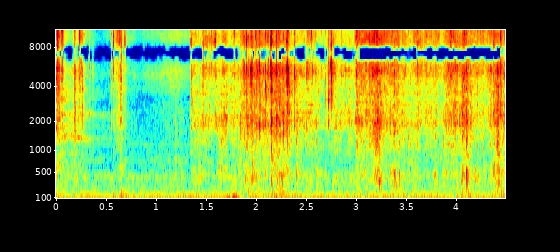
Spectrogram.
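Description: Clear plastic sticker packaging crinkling and rustling in short, soft bursts as a bundle of paper stickers is handled and put back in its sleeve.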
